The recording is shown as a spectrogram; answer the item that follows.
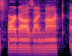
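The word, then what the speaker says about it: Fardaws Aimaq: Fardaz Aimak, I think that's how I said that right. – I think that is the pronunciation, yeah.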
